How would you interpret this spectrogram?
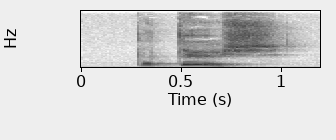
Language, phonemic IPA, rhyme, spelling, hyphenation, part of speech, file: Dutch, /pɔˈtøːs/, -øːs, potteus, pot‧teus, adjective, Nl-potteus.ogg
- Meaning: lesbian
